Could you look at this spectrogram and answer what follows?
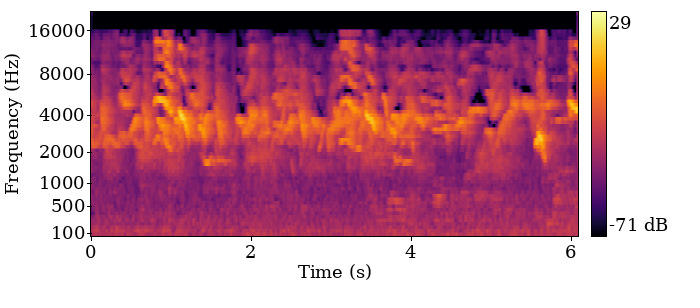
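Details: Young oriental magpie-robin in a song-training recording: a rich, varied run of high whistles, chirps and quick slurred notes, with a few sharp rising phrases, flowing almost without pause.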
